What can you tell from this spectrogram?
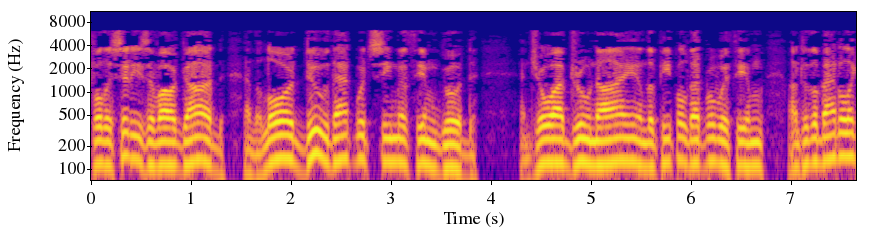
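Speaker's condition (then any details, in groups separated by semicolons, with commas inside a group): No condition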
